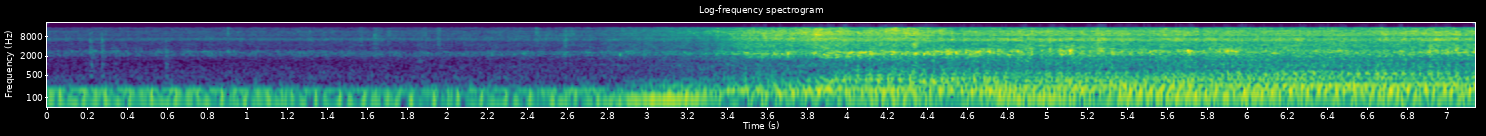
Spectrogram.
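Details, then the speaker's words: 1967 Chevy Caprice revived after 15 years abandoned, test drive after brake service; engine settles from steady idle into smooth even pull, revs rising cleanly, no misses or knocks; running healthy. "Sounds good. Runs good. Smooth."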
